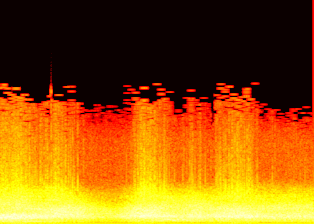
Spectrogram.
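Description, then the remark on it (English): An audience shouting prayer together, a loud, dense wall of many overlapping voices that surges steadily, dips briefly, then swells back up and holds at full volume. “Can you shout this loud and clear?”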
